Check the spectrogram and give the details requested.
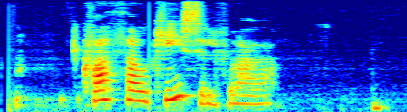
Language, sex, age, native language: Icelandic, female, 40-49, Icelandic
